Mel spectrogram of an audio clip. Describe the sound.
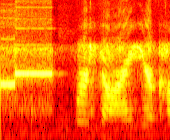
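Telephone tones on a call to a number that cannot be completed, a brief steady electronic tone stepping up in pitch, followed by a recorded voice speaking.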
